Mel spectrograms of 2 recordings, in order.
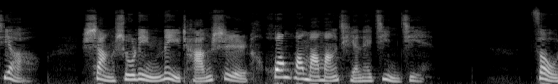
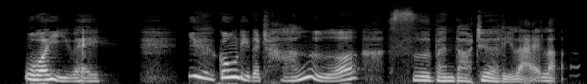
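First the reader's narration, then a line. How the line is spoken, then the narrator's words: Smiling. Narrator (Chinese): 元帝笑着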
